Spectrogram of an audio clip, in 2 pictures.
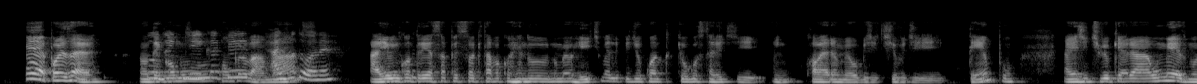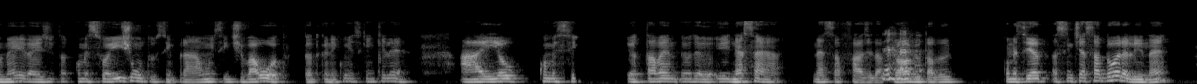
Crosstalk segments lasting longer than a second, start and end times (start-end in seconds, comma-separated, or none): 1.5-3.1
